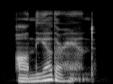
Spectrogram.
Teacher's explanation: Native speakers often connect the and other, so it sounds like the other. And the D at the end of hand is often silent, so it sounds like on the other hand.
